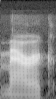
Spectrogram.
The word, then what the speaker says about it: Merck: this recently reported from summit news vaccine manufacturer marek i believe that's how you say it has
